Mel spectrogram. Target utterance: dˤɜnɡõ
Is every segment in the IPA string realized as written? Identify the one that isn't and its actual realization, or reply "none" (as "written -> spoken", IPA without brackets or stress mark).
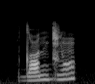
ɡ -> d͡ʑ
